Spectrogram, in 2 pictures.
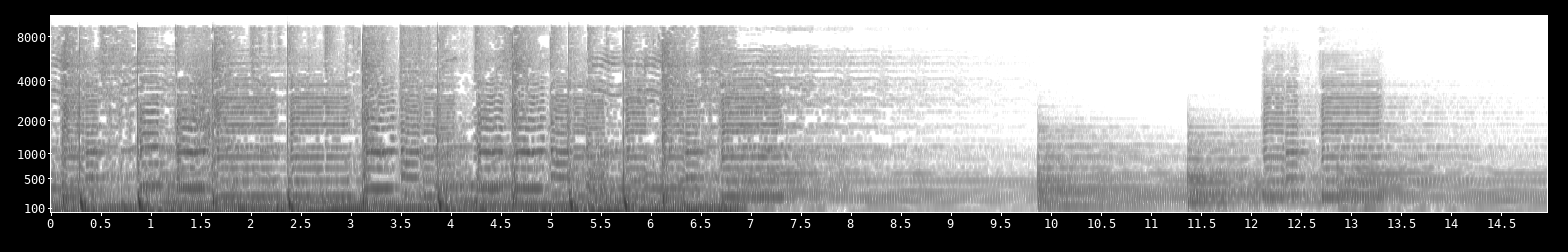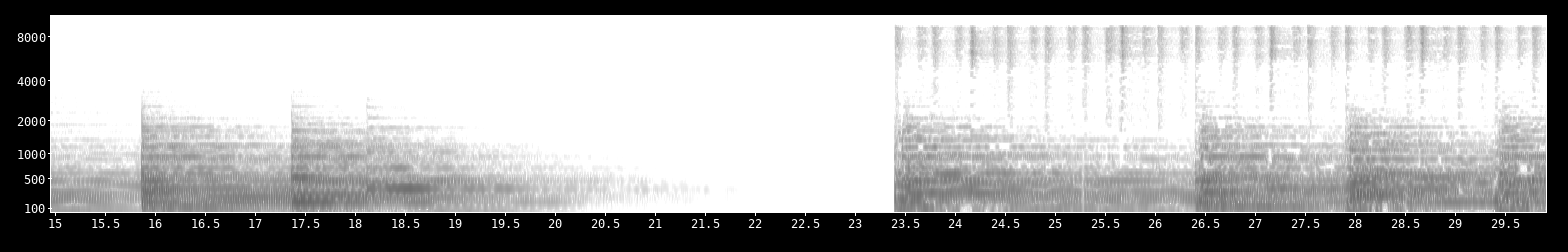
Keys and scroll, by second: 2.1 4, 16.0-18.2 typing, 19.2 Return.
